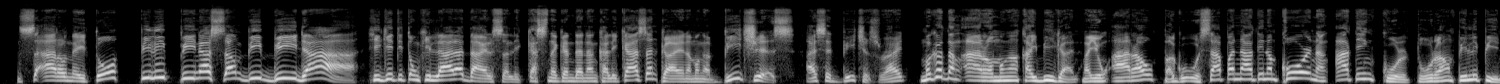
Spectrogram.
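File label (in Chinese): 菲律宾语男_外语_小语种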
